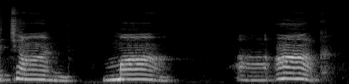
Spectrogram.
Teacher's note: अनुनासिक के उच्चारण में हवा नाक और मुंह दोनों से निकलते हैं, जैसे चांद, माँ, आंख आदि।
